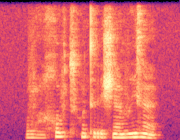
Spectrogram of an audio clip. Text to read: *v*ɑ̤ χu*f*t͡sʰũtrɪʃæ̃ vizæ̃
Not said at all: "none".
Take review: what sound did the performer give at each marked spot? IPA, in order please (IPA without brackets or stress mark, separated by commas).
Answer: v, v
